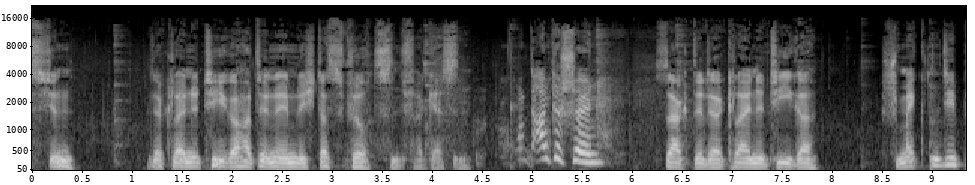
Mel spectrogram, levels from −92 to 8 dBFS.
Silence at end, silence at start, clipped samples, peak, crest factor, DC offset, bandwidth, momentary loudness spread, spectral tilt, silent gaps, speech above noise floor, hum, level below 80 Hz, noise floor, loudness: 0.05 s; 0 s; under 0.1%; -2 dBFS; 18 dB; under 0.1%; 16 kHz; 11 LU; -4.5 dB/octave; none; 39 dB; none; -46 dBFS; -57 dBFS; -18 LUFS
